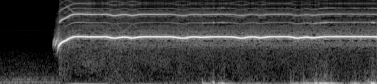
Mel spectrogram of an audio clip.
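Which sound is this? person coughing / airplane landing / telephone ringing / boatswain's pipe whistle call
boatswain's pipe whistle call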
